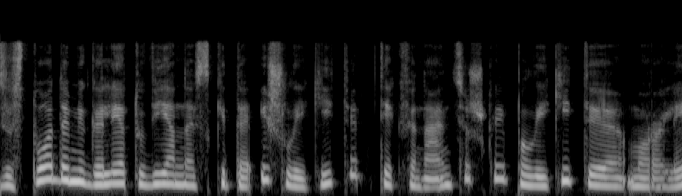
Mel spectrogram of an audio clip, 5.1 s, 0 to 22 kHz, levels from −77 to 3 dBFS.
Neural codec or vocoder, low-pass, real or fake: vocoder, 22.05 kHz, 80 mel bands, WaveNeXt; 9.9 kHz; fake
